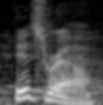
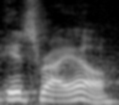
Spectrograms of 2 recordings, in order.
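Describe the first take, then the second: First: Said in the usual way. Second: "Israel" in three syllables, Is-rai-EL; fuller pronunciation. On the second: Shown as a demonstration. Preacher teaching the name, "Israel" pronounced IZ-rye-el. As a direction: say "Israel" as IZ-rye-el, sounding the final el.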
